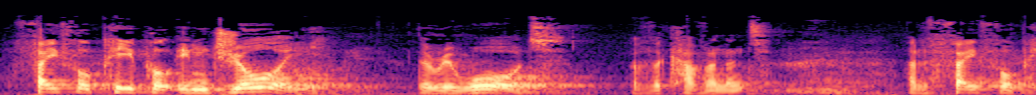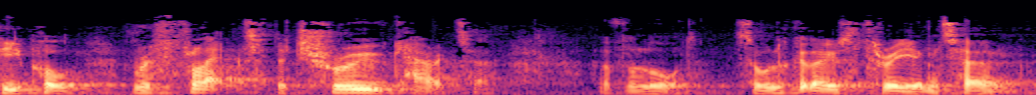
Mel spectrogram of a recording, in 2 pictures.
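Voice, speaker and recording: A man's voice: on the low side, unhurried. Conversational male preacher. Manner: conversational, asks the congregation questions. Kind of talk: evening sermon.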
